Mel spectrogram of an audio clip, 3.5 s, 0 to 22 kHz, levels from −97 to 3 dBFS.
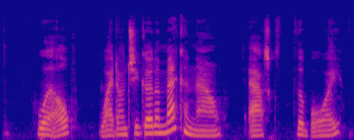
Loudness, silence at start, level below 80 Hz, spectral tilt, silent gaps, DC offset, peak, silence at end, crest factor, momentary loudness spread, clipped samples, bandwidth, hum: -39 LUFS; 0.4 s; -74 dBFS; -4.5 dB/octave; none; under 0.1%; -20 dBFS; 0.15 s; 20 dB; 11 LU; under 0.1%; 14 kHz; none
